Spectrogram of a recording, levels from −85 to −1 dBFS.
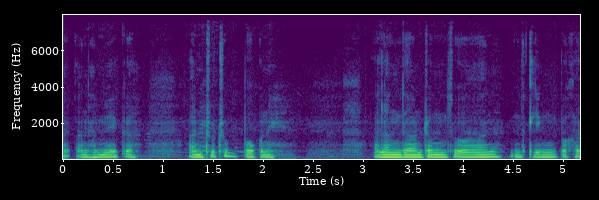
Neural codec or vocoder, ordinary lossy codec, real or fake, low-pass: none; none; real; none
